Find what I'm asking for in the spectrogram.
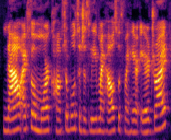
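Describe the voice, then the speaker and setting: A woman in her twenties with a New York accent, chatting quickly and bubbly through a casual product review vlog. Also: medium pitch, steady tone, pushed and bright. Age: 20s. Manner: fast-talking, bubbly and emphatic. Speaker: beauty vlogger.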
